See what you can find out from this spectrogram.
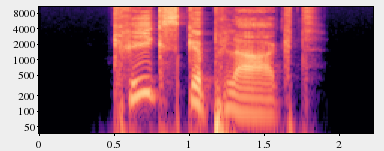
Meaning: war-torn (plagued by war)
- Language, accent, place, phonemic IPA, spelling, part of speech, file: German, Germany, Berlin, /ˈkʁiːksɡəˌplaːkt/, kriegsgeplagt, adjective, De-kriegsgeplagt.ogg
